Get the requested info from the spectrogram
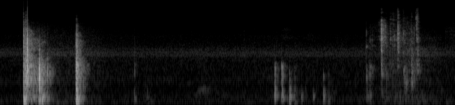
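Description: Plastic ink pad and clear acrylic stamp block handled on a craft table: two sharp clacks in the first second, then a quick run of light taps a little past the middle as the stamp is inked, and a brief rustle near the end.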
